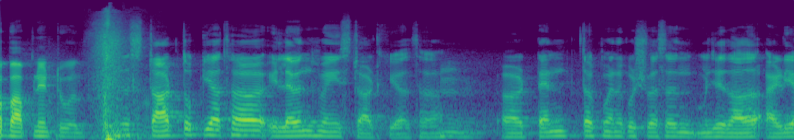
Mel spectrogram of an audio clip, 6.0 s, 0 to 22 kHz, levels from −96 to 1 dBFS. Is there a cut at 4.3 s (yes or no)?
no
